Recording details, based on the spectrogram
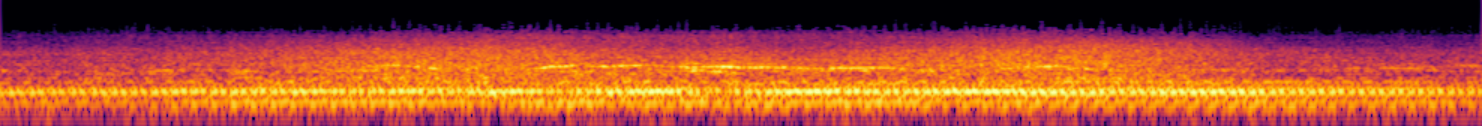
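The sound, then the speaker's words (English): A motorboat engine is opened up and roars loud at high throttle as it gets dark, a steady, deep droning growl that holds for the whole stretch with only slight shifts in pitch. “We go after him? We'll have to. Okay. It's getting dark, Hud. Open her up.”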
